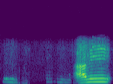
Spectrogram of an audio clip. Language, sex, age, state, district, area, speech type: Bengali, female, 45-60, West Bengal, Darjeeling, urban, conversation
